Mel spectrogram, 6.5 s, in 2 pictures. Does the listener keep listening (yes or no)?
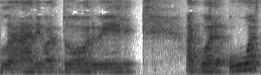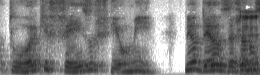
yes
